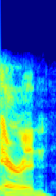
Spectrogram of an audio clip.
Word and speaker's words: Eron: Well, it's pronounced Aaron, but it's spelled E-R-O-N.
